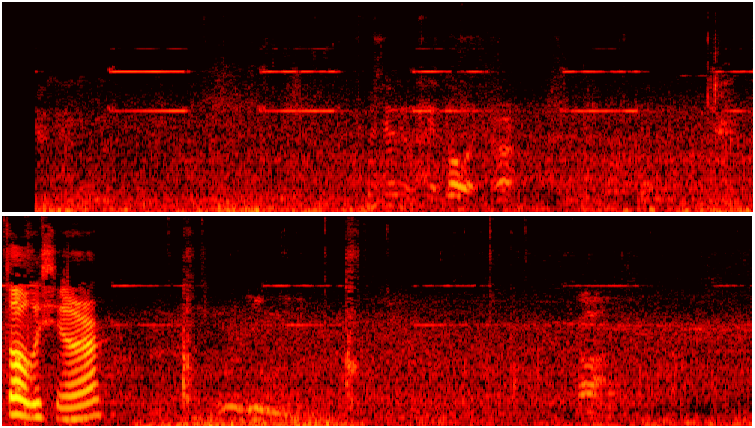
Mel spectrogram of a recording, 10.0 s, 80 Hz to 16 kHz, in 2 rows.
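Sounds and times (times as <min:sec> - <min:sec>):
electronic beeper beeping: 0:00.7 - 0:10.0.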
